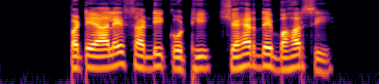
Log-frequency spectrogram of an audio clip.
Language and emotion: Punjabi, neutral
